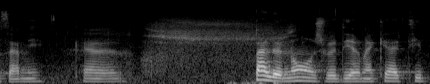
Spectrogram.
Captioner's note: sighing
